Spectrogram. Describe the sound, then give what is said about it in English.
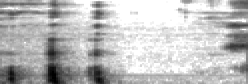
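Three quick, fairly quiet coughs in a tight run, each a short rough burst, followed by a pause and then a faint breathy hiss. “I'm going to cough again.”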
